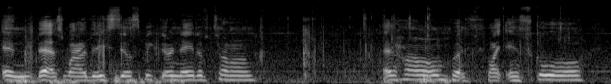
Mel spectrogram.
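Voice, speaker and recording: There is noticeable background noise behind a woman of medium pitch. She speaks at a fairly slow pace with ordinary pitch variation. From Indiana, US Midwest. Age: 50s. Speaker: vlogger. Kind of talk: casual chat. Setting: outdoors. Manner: animated.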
